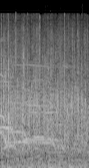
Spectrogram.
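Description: A crowd at a Melbourne fighting-game tournament applauds in a faint, steady wash of clapping heard from a distance, with a little cheering mixed in.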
